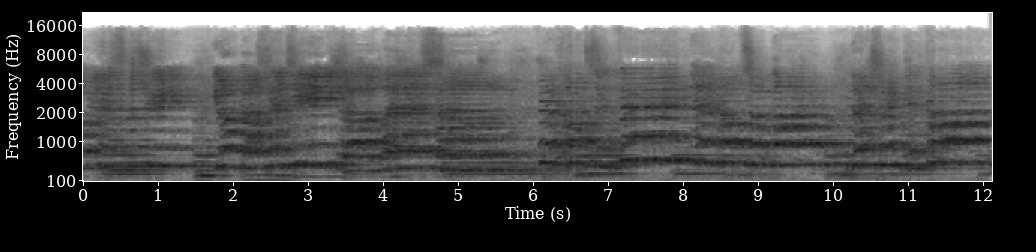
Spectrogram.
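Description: Children's choir singing in unison, with held notes that change pitch throughout.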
